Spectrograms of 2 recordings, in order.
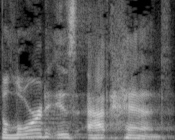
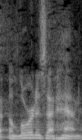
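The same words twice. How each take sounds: First: "The Lord is at hand" said slowly with weight on Lord; slow and weighty, stress on Lord; a proclamation, each word weighted; emphatic declaration. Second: Said in the usual way. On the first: Shown as a demonstration. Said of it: "get the emphasis of that". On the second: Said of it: "Turn to your neighbor and say".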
